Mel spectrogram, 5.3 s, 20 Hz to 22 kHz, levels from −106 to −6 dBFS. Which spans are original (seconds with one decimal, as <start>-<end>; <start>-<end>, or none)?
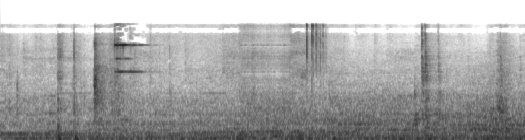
0.0-2.4; 2.9-5.3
